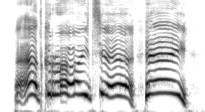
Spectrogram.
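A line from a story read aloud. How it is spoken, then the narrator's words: Louder yelling. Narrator (Russian): пуще прежнего заорал Лук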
